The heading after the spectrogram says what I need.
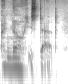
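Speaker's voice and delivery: whispering. A woman, just offered coffee by Vetter, whispering. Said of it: "she whispered".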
